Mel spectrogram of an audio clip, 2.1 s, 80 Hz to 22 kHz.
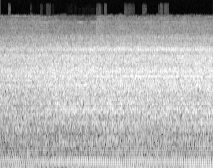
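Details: Honda S2000 after replacing the timing chain tensioner with a Ballade unit, first start: steady, even idle with a smooth low drone and no start-up rattle or ticking from the timing chain area; healthy engine.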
